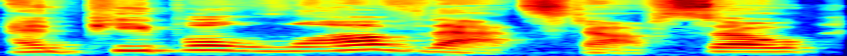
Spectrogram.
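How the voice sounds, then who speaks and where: A hoarse woman, a real estate agent, chatting in an interview and telling stories with easy laughter. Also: a little high, expressive, measured pace. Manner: chatty, storytelling, laughs easily. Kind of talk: casual interview chat.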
